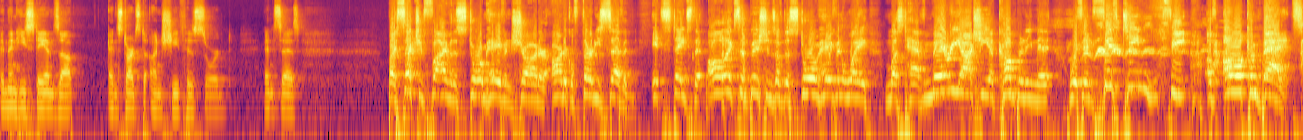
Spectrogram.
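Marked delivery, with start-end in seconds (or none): 3.3-16.3 loud, clear, pitched-up, carrying proclaiming voice. Narrating a man who stands and draws his sword, in a loud, clear voice. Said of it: "And in a loud, clear voice".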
